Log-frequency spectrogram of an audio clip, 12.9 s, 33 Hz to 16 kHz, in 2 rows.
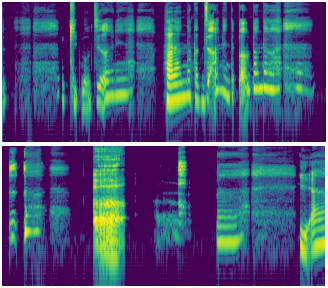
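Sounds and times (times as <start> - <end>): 
speech: 1.4 - 7.6, 8.3 - 9.0, 12.4 - 12.9
loud burps, short and gravelly: 8.3 - 9.0.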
